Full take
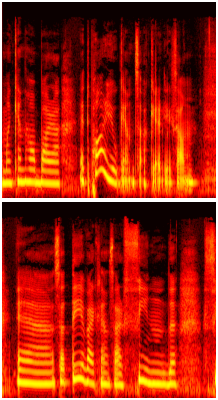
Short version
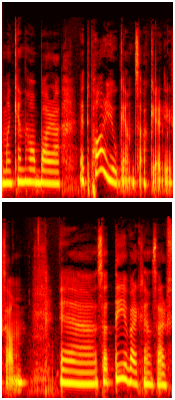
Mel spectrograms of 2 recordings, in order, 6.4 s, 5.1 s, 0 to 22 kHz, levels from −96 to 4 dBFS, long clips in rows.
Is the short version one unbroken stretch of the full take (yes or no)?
yes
